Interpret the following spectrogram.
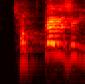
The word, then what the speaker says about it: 적갈색: 그 색깔이 발음 조심하세요. 젖갈색입니다. 알겠어? 젖깔색. 발음. 젓갈색. 젖 같은 색 아니야. 알겠죠? 적갈색이 있습니다.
